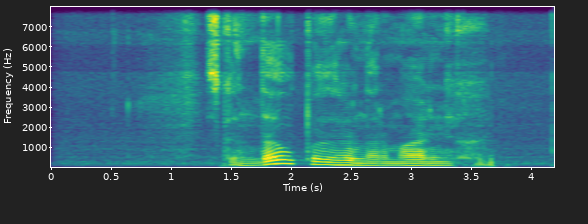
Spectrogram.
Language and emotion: Russian, sad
